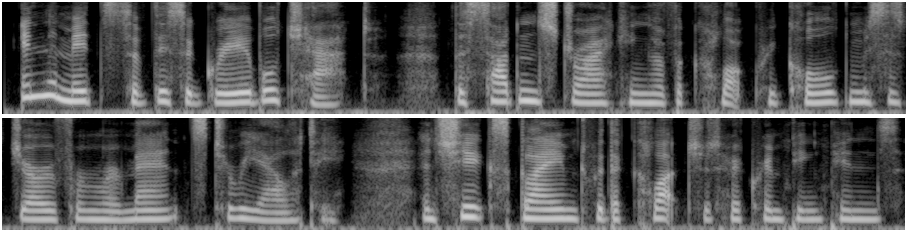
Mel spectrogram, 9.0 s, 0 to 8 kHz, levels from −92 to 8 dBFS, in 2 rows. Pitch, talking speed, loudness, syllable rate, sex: 215 Hz, 200 wpm, -21 LUFS, 5.3 syllables/s, female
